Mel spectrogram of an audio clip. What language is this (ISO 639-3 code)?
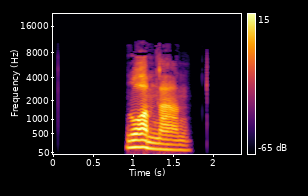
tha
